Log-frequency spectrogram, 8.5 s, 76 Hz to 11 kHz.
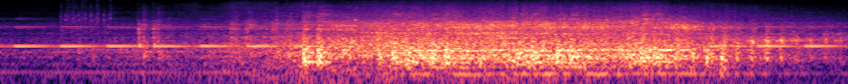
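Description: Chichibu Railway 7500-series electric train passing close by, its wheels clattering over the rails, loudest from about three seconds in to about seven and a half. A level-crossing warning bell dings over and over throughout and is drowned out while the train goes by.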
